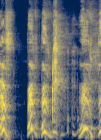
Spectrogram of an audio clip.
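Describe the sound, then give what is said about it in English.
A person imitates a dog barking at wolves, letting out a quick series of about five loud barking yelps in an uneven rhythm, with no other talking. “Bark at those wolves. Bark.”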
